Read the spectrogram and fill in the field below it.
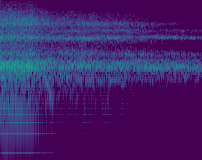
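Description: A choir group lets out a breath it had been holding as part of a warm-up, one soft, airy sigh that swells briefly and then trails off quietly.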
